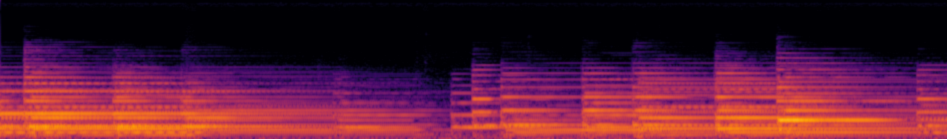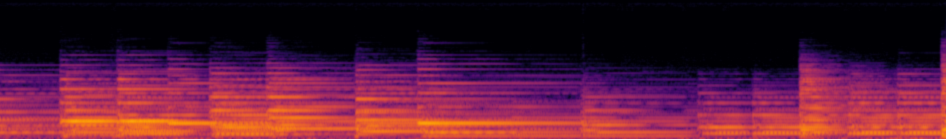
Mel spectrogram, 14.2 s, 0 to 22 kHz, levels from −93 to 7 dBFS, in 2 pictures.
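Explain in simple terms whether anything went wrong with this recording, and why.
Nothing went wrong with this music recording, as no technical fault can be heard anywhere in it.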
